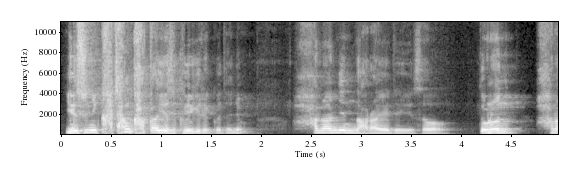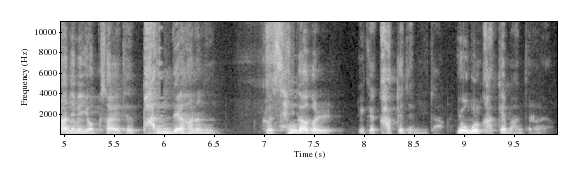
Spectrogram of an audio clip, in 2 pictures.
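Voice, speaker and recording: Animated Korean man preaching a sermon. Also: mid-range voice, brisk. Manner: conversational preaching, asks the congregation questions, acts out quoted dialogue. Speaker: pastor.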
